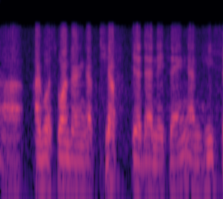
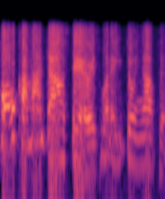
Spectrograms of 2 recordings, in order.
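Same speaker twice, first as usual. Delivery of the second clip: shrill, swooping, belted high sing-song cartoon voice; 12 semitones higher, 14 dB louder than usual. Telling how kids react when he does the voice, calling downstairs in Mr. Ping voice. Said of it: "even if you do the voice of uh, Mister Ping".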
